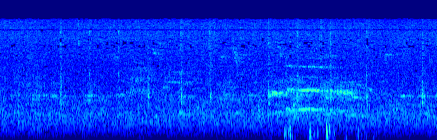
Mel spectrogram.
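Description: A distant bird call about a second and a half long, starting about halfway through, with a few low thumps under it, over a steady outdoor hiss and scattered faint ticks.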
